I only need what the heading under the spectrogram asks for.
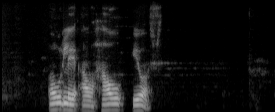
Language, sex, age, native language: Icelandic, male, 40-49, Icelandic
